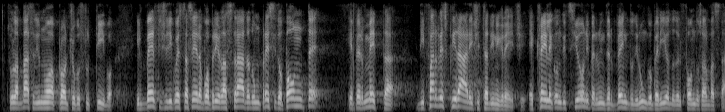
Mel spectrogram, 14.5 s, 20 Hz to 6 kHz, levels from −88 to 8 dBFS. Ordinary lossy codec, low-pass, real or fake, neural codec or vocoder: Opus, 24 kbps; 5.4 kHz; fake; codec, 24 kHz, 3.1 kbps, DualCodec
